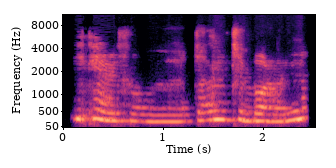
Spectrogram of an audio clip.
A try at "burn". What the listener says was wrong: Burn, not born. I was born. Burn, don't burn.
